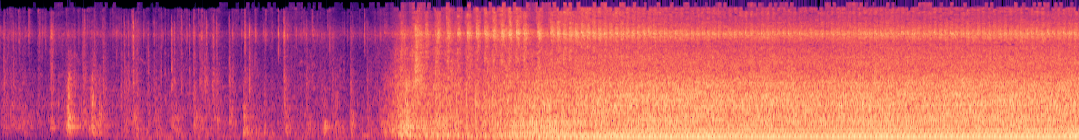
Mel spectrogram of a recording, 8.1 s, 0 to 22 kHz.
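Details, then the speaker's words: Roadside-found MTD 500E 21-inch push mower with Briggs engine, started on prime; owner suspected a dirty carburetor. One pull, it catches at once and settles into a steady, even drone with no misses or surging. Runs perfectly; normal running. "Wow, what the hell is going on here, man? Are people so rich out there that they just throw away a perfectly working lawnmower?"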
